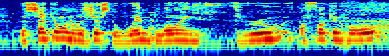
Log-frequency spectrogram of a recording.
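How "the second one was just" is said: plain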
